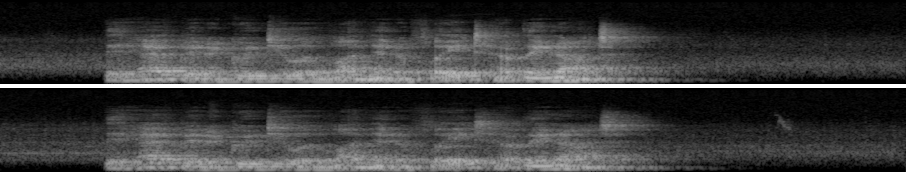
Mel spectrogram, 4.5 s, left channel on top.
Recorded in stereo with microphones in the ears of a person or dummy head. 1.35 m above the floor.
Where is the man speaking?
10° right (ahead or behind), 1.2 m; by 3.1 s 45° left (ahead or behind), 0.7 m.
